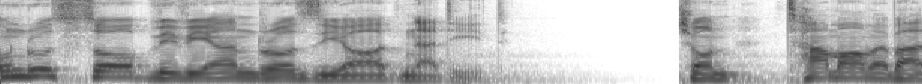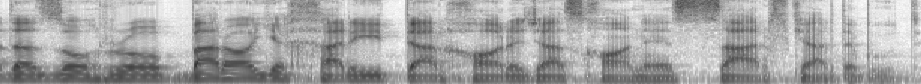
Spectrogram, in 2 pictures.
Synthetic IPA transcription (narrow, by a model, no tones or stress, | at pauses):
ʔunruːzsobviːviænrozijɒːd̪næd̪ḭːd̪̥ | t͡ʃʰont̪ʰæmɒːme̞bæːd̪æzːohɾːobæɾɒːje̞xæɾiːd̪̚ːæɾxɒːɾe̞d͡ʒæz̥xɒ̰ːne̞zsæɾfcʰæ̰ɾd̪e̞̰bṵːd̪̥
